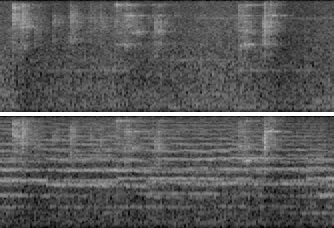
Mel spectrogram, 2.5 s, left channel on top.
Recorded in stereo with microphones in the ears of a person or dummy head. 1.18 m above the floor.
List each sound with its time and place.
0.1 s keys jangling: 15° left (ahead or behind), 8 m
